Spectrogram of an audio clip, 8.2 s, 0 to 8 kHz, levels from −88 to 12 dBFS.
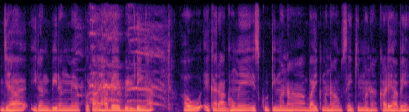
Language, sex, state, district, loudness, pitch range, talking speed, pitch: Chhattisgarhi, male, Chhattisgarh, Rajnandgaon, -16 LUFS, 150-160 Hz, 175 wpm, 155 Hz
